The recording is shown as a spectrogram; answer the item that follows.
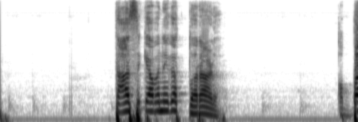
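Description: A man's voice says one short word in the middle; around it, faint scratching and tapping of a pen writing on a board.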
